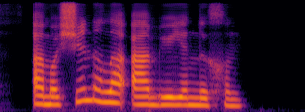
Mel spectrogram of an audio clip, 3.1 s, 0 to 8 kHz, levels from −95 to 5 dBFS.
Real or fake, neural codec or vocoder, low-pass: fake; codec, 16 kHz, about 1 kbps, DyCAST, with the encoder's durations; 7.2 kHz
